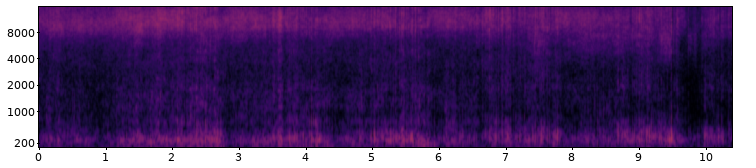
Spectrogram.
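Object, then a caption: Pebbled leather handbag. Fingernails scratch the pebbled surface of a tan leather handbag with a hollow bag body, making a continuous dry, low-mid rasping scratch. The scratching swells and fades in uneven bursts, with the energy sitting mostly in the low-mid range and almost nothing bright.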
